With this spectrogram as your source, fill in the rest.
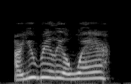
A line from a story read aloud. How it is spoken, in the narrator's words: I blurted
